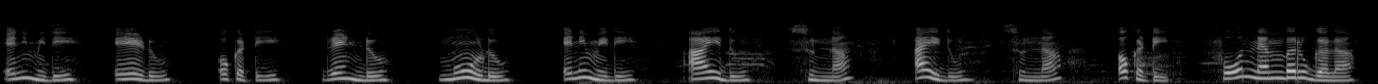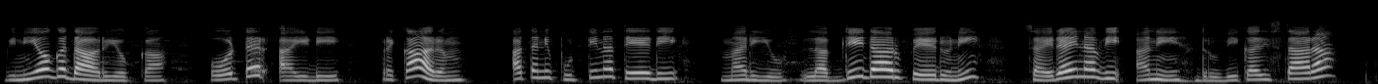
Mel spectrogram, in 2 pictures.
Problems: constant background noise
